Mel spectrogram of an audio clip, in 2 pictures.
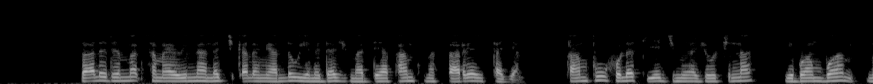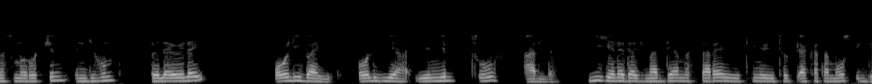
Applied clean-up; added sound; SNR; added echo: neural mask model Resemble Enhance denoiser.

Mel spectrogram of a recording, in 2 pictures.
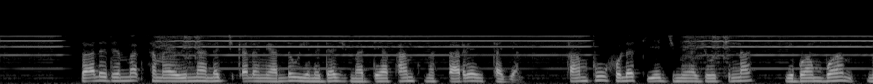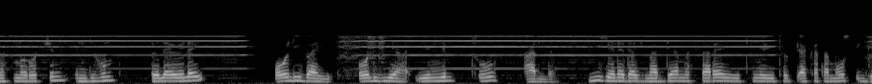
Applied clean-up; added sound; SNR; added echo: none; Bowed string instrument; 10 dB; none.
